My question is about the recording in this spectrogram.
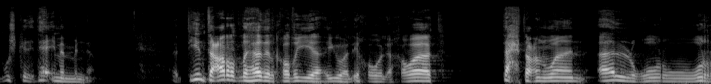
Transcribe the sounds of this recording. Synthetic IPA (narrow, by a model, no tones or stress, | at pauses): mʊʃkɪlad̪aːʔɪmanmɪnha | t̪iːnt̪ʕɑrˤːɑd̪ˤlɪɦaːðihɪlqɑd̪ˤɨjːaʔajːʊhalʔɪxwawɪlʔaxawaːt̪ː | aħt̪ʕʊnwaːnʔalɣʊɾuːɾ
